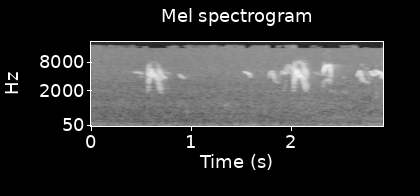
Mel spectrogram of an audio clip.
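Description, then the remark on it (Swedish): A water pipit of the coutelli race gives a string of thin, high, squeaky calls at irregular intervals, some doubled, very like a meadow pipit's, moderately soft over a faint low background hum, with no voices. “Att, att ta ett sånt där, det är ju väldigt ängspiplikt alltså.”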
